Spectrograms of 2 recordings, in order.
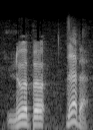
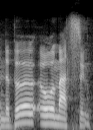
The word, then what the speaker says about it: Nobuo Uematsu: main theme from a farmer fantasy 7 by Norbert deader by I climb in say his name properly by Nobuo Uematsu oh I'm going to be crucified for that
